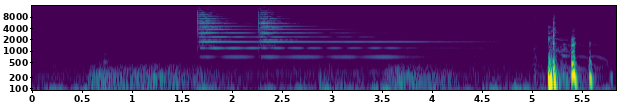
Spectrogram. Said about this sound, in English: This time, to honor the memory of those we've lost, please join us in a 10-bell salute. Here we go. 10 bells.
